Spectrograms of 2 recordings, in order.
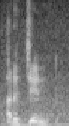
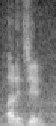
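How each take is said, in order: Both takes have the same delivery.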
